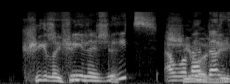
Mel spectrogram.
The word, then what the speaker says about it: Shilajit: From what I'm looking at online, I think it's pronounced Shylajit. Shilajit?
